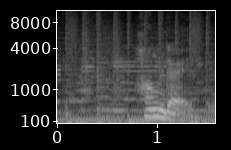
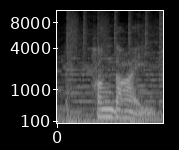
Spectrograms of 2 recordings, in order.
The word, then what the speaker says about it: Hyundai: So next, oh, look at this logo, Mercury, American English pronounced Hyundai, but someone says Hyundai, the British people say it's Hyundai, Bugatti.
